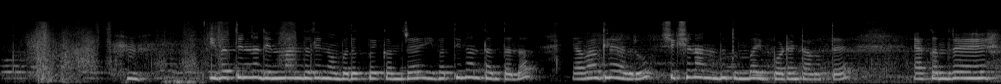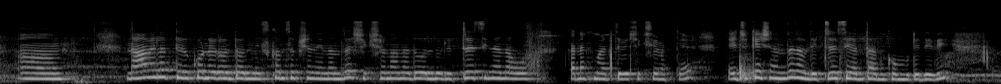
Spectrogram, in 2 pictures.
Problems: none marked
